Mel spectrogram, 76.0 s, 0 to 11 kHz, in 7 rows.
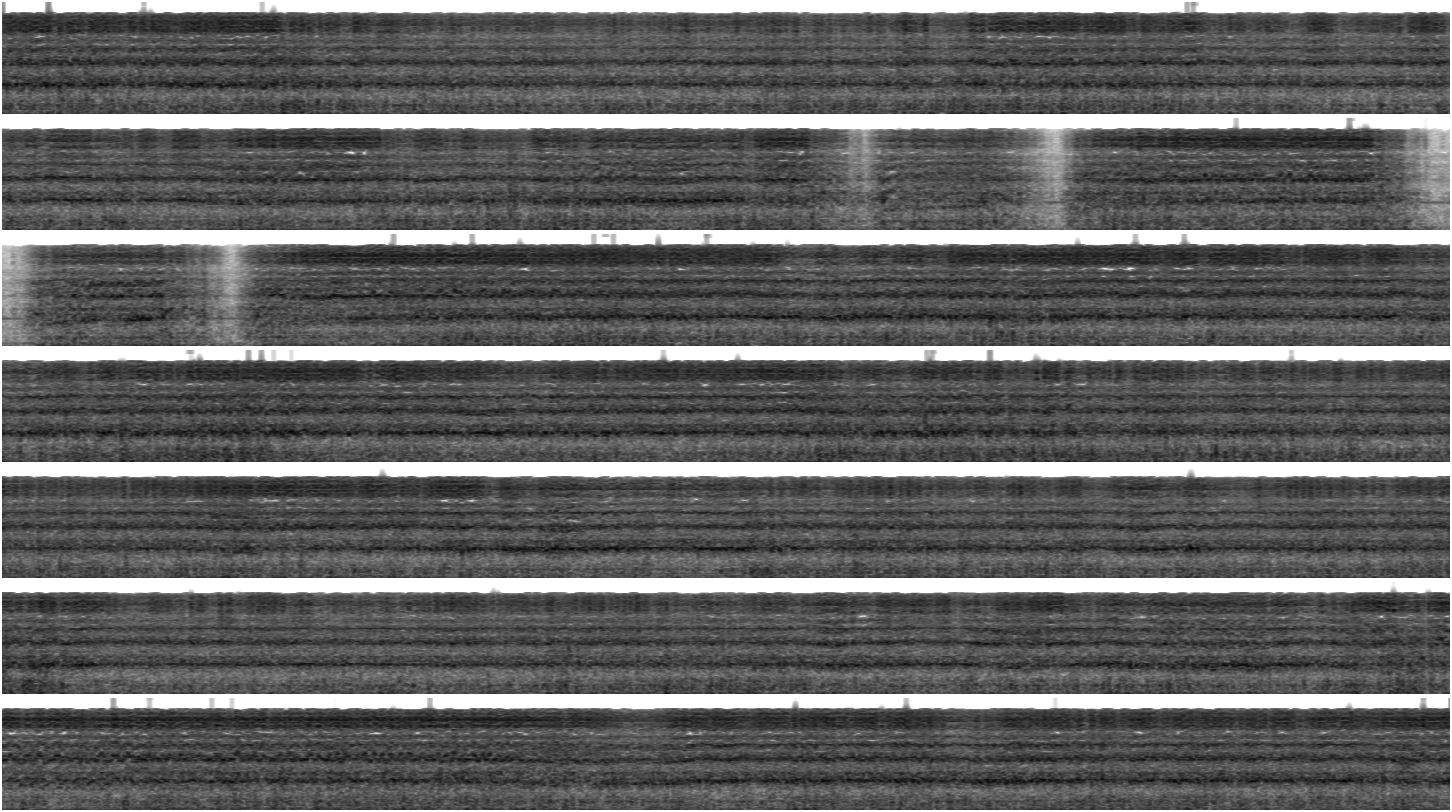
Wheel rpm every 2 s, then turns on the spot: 230, 230, 230, 230, 230, 230, 230, 220, 160, 110, 160, 100, 200, 230, 220, 230, 230, 230, 230, 230, 240, 230, 230, 230, 230, 230, 230, 230, 230, 230, 230, 220, 200, 200, 200, 220, 230, 230.
none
